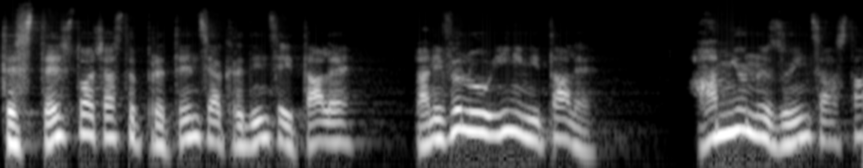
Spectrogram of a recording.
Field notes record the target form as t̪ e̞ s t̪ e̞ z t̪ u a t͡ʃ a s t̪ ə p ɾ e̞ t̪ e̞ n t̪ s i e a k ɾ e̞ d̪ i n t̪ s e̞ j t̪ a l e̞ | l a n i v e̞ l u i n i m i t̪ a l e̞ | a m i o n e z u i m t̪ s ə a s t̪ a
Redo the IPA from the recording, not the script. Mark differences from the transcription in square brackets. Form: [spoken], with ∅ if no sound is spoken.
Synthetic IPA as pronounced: t̪ e̞ s t̪ e̞ z t̪ u a t͡ʃ a s t̪ ə p ɾ e̞ t̪ e̞ n t̪ s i e a k ɾ e̞ d̪ i n t̪ s e̞ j t̪ a l e̞ | l a n i v e̞ l u i n i m i t̪ a l e̞ | a m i o n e z u i [n] t̪ s ə a s t̪ a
